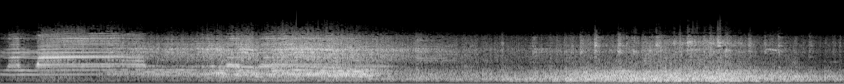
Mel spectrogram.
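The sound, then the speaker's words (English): A train whistle blows in a sustained, harmonic multi-tone blast for about four seconds, followed by the steady, loud rumble and clatter of a passing train that continues to the end. “A train with a whistle on it like this?”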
